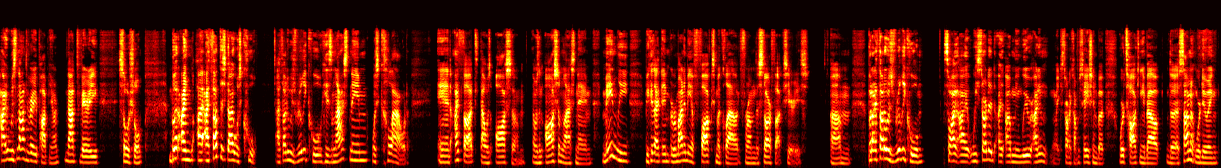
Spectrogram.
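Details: Woman with a lisp and a stutter who finds speaking really hard; she reports improvement since starting unedited video diaries; stuttering.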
